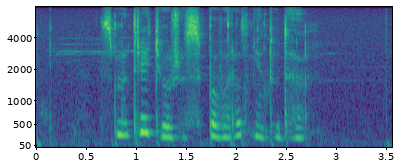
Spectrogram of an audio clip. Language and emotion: Russian, neutral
